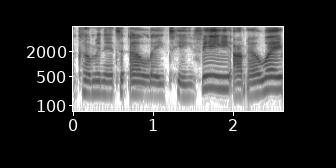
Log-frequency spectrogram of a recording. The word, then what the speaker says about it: Elay: I'm LA, pronounced like LA, like the city.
